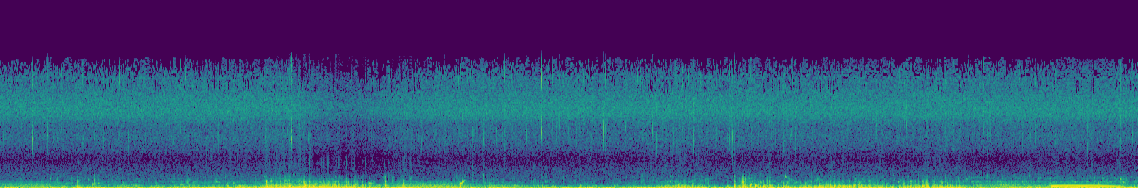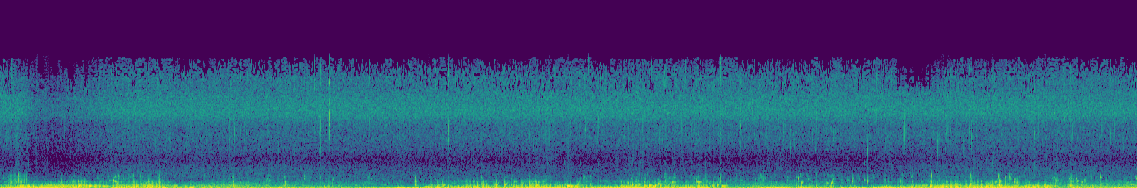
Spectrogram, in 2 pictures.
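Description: Muffled underwater rumble from a submerged action camera while snorkelling: low, churning water noise that swells and fades in irregular waves every few seconds. A brief squeaky pitched sound comes about halfway through.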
